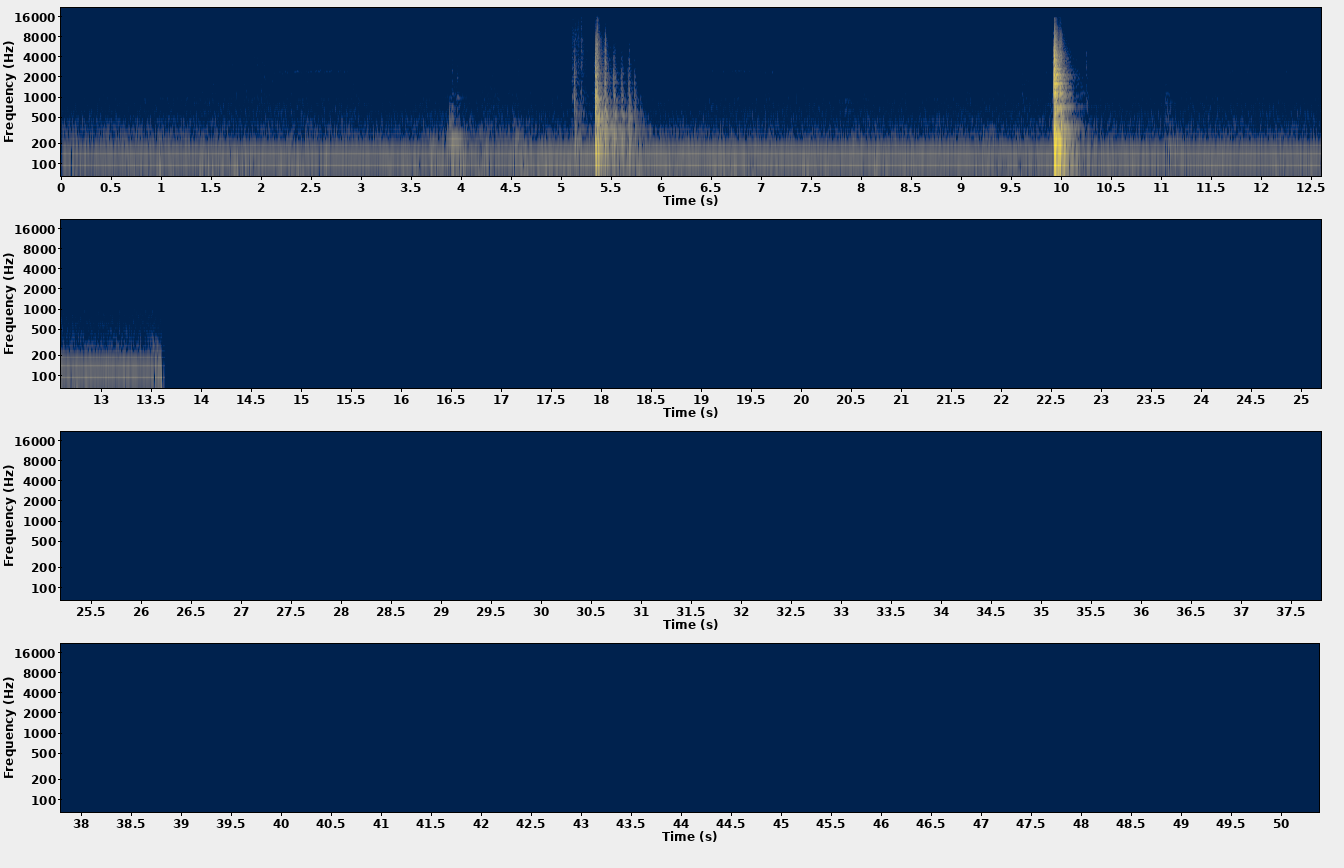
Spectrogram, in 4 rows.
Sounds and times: toilet seat 0:05.2 - 0:05.8
toilet seat 0:10.0 - 0:10.2

